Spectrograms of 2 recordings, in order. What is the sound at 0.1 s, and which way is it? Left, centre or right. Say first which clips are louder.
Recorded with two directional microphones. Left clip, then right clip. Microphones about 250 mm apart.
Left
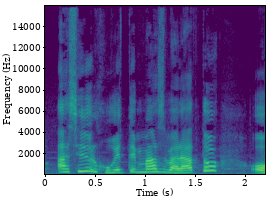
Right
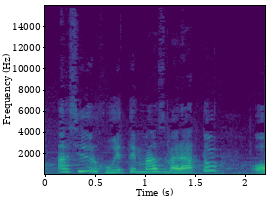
Speech: left 11 dB; left.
